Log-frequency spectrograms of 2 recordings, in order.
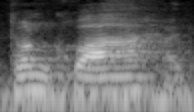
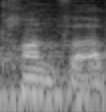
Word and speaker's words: Tonfa: The Tonfa, there are several Okinawan dialects, so I've heard it pronounced Tonfa, Toifa. We're going to call it Tonfa because that's what practically everybody uses.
